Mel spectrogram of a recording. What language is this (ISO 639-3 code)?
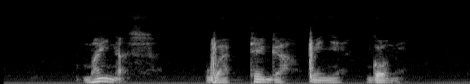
swa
